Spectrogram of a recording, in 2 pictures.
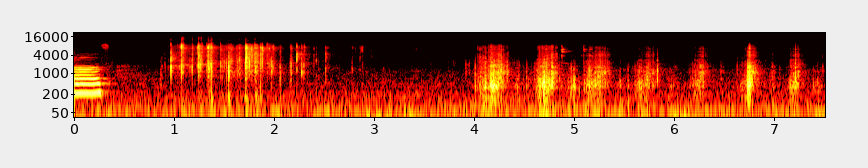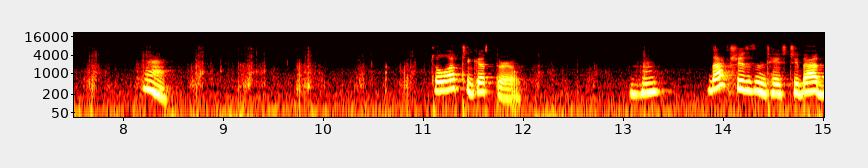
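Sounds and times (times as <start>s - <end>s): crunchy chewing: 3.8s - 11.1s, 12.0s - 12.8s
person humming mm: 8.2s - 8.5s, 13.0s - 13.5s.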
